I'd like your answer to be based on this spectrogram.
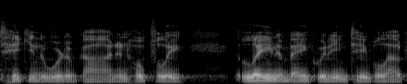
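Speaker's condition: Vocal cord surgery recovery; resting voice

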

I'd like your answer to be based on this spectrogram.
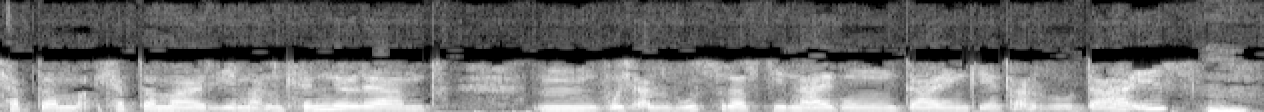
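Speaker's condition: No condition

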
